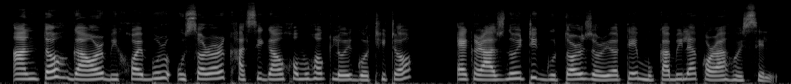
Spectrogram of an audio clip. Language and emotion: Assamese, neutral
